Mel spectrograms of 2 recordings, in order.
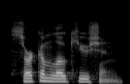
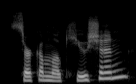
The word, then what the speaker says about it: circumlocution: It is called circumlocation. Circumlocution.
